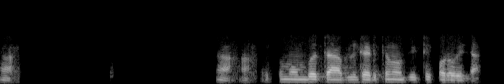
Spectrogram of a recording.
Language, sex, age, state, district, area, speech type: Malayalam, male, 30-45, Kerala, Kasaragod, urban, conversation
